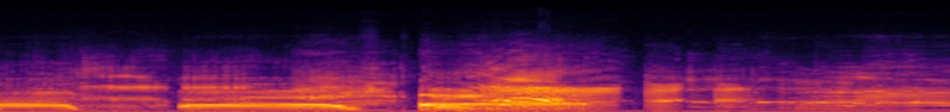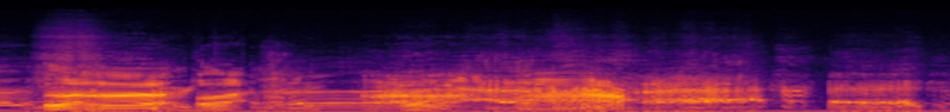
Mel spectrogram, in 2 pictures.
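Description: Sea lions roar and bellow loudly close by.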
